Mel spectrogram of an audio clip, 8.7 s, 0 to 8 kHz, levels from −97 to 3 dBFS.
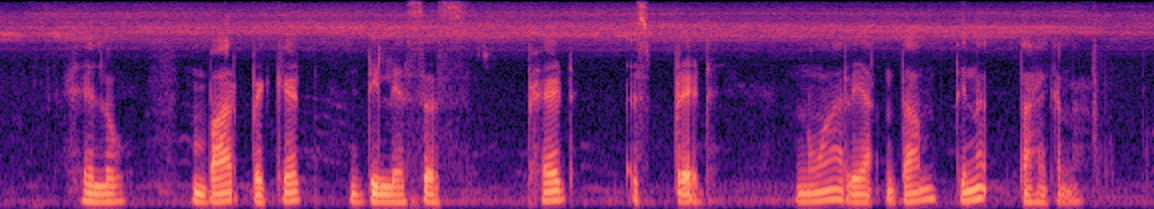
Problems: constant background noise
